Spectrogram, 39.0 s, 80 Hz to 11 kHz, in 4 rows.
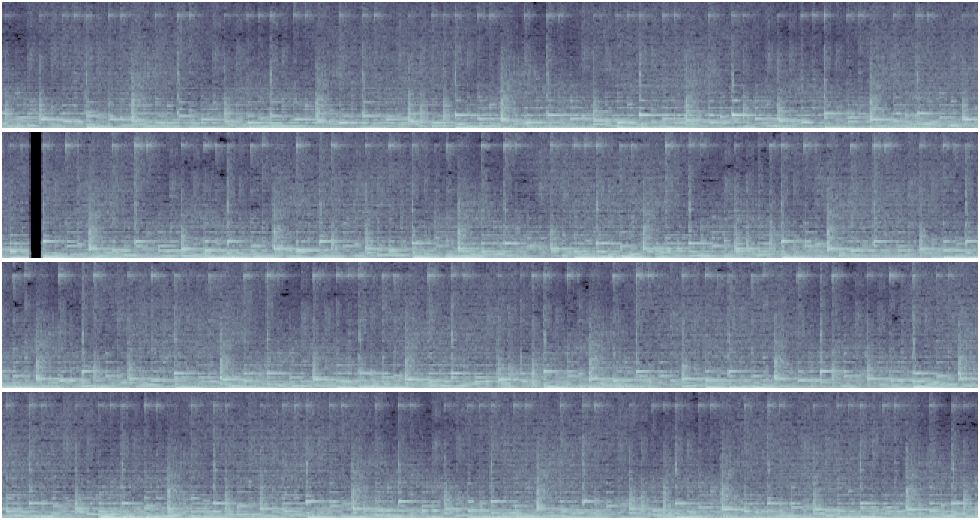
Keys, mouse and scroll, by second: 2.1-5.3 middle drag, 5.3 ctrl+z, 24.2 scroll down 2, 25.6 shift+z, 26.1 scroll down 1, 26.2 middle click, 26.8-27.9 scroll up 1, 31.3 Tab, 32.6 scroll up 1, 33.0 click, 33.6 scroll down 1, 33.8 click, 35.0-36.6 middle drag, 36.6 scroll down 1, 37.8 z, 38.9 click.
